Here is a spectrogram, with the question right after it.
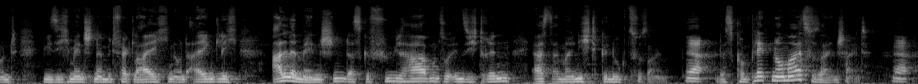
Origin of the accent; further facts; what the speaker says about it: Wuppertal, North Rhine-Westphalia, Germany; also born or lived in Cologne; bin in Wuppertal aufgewachsen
